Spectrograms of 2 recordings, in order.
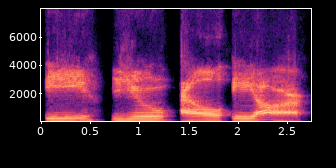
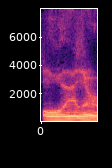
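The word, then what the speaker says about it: Euler: hear about Leonard uler you're like oh it's let me uh bring it up here it's it's uh oh it's EU ler uler of course and then you get Shan because no no it's oer it's Oiler man all right let's let's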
